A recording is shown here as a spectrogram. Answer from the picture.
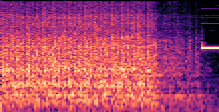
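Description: Digital glitch sound effect: a loud burst of static noise that drops away about a second and a half in.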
